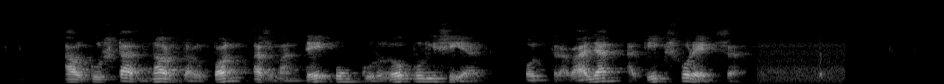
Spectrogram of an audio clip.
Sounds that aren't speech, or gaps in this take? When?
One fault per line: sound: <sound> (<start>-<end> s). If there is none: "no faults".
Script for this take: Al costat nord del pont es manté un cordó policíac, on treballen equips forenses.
sound: whoosh (8.2-8.3 s)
